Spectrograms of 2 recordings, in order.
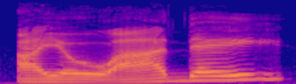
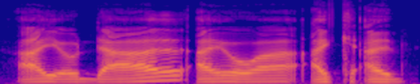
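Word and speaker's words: Ayoade: pronounce that actor's name it's chris iowa day ioda ferg you started pretty confident there and you trailed off pretty quick i was just like jammed right it's a-y-o-a-d-e they'll say just like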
